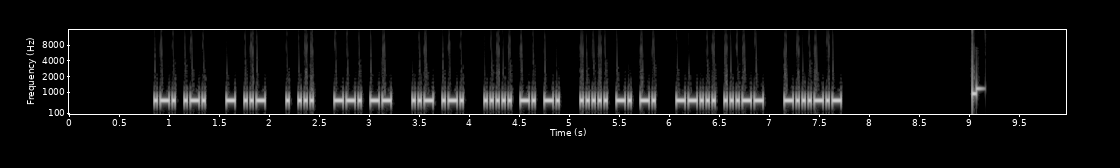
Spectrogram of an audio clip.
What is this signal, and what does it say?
Morse code, heard as a keyed tone, about 42 wpm, 690 Hz. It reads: RR TU ES GM UR 5NN 5NN 73 <BK>
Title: SOTA QSO Practice 40wpm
